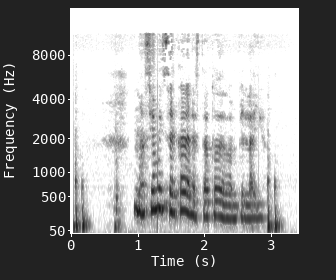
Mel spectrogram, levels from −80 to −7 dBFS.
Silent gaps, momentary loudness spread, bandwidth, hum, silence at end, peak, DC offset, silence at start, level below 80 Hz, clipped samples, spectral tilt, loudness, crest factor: none; 17 LU; 11.5 kHz; none; 0.2 s; -8 dBFS; under 0.1%; 0.05 s; -40 dBFS; under 0.1%; -5 dB/octave; -24 LUFS; 16 dB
